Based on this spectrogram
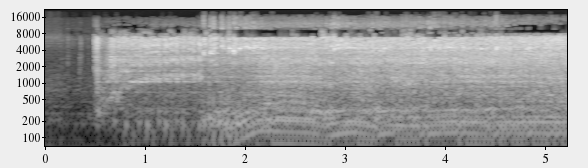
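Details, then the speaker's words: John Deere riding mower driven half underwater during a water ride runs with an uneven, stumbling, skipping beat; the 3.5-inch back pulley slips when wet, and the owner suspects the skipping comes from being half submerged. "my back pulleys three and a half inch it likes to slip when it gets wet and the engine sounds like it's skipping probably from being half underwater"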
